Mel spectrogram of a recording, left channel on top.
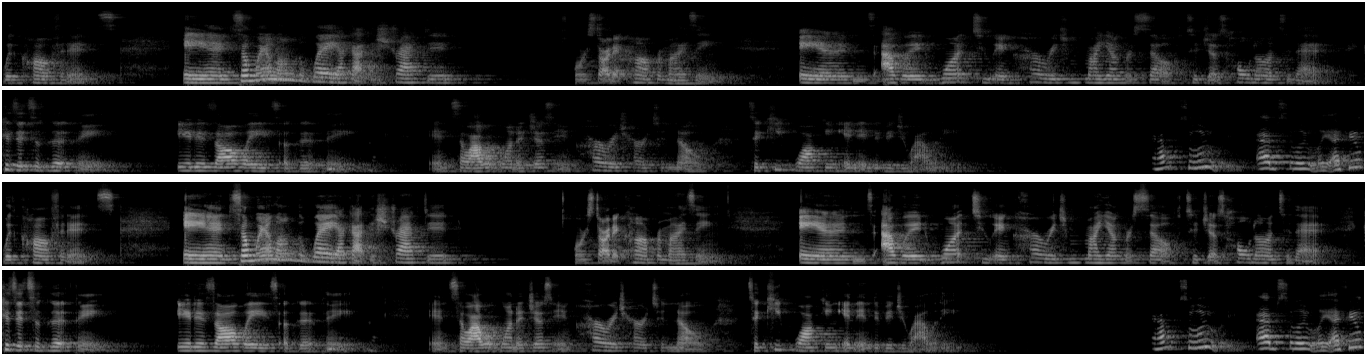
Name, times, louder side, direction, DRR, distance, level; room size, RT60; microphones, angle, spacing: voice 1, 0.0-0.9 1.2-4.5 5.7-13.2 13.4-14.7 15.4-17.1 17.9-23.2, right 4 dB, 85° right, 9 dB, 1.4 m, -33 dB
voice 2, 16.9-17.4 25.1-27.2, right 3 dB, 25° right, 10 dB, 0.6 m, -36 dB
13.0 x 12.5 x 7.6 m, 1.1 s
head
